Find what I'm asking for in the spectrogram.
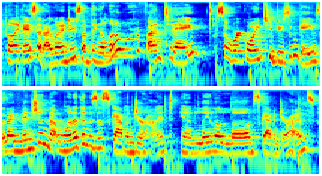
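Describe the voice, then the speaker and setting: A young woman with a hoarse voice, chatting casually about homeschooling in a home vlog. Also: on the high side, animated, brisk, hardly any pauses. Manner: chatty, upbeat, praising her child. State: hoarse, lost her voice. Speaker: homeschooling mom, channel host. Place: family home, indoors.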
